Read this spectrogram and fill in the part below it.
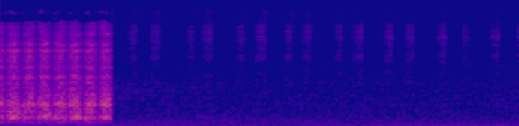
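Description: A marker squeaks faintly in short strokes.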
